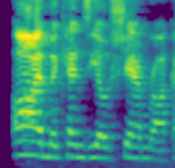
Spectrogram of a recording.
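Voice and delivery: loud, indignant announcement; loud leprechaun shout. A narrator's reading. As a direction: shout your name at an intruder. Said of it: "I shouted".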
